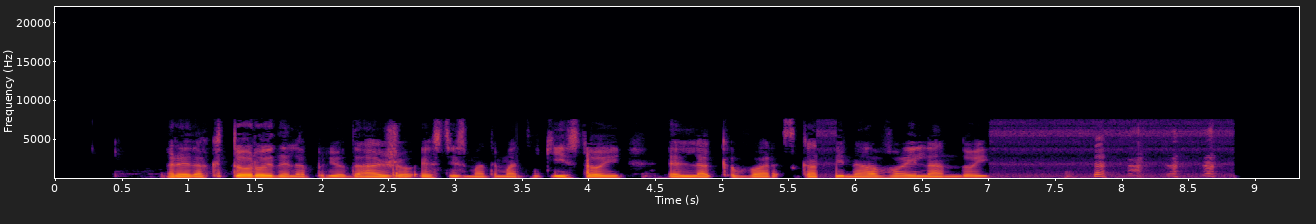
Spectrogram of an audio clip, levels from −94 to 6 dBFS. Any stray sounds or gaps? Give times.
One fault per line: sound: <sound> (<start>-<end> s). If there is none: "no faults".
sound: dropout (5.7-5.9 s)
sound: laugh (7.6-8.8 s)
